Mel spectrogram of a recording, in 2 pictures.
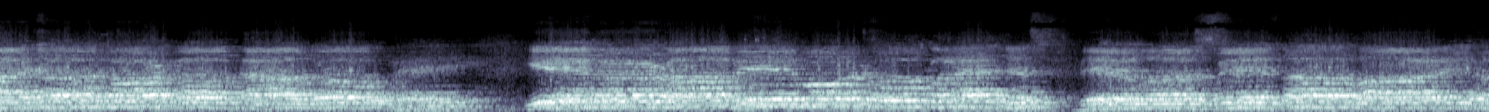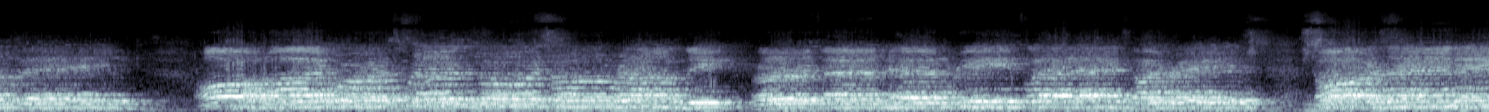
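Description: A hymn sung a cappella, with no instruments. A man's voice leads at the microphone and a group of voices joins in. The singing comes in long phrases with short breaks between them, about every five to six seconds.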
